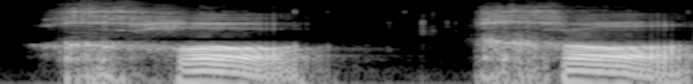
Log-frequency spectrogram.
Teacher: Kadhibatin kha, itu ilhar halqi dijaga jelas. Kha huruf kha itu tebal dan ngorok. Kha menggunakan o, jangan dibaca khu bukan kha.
